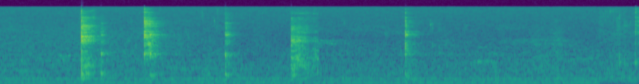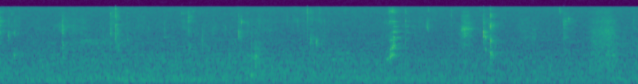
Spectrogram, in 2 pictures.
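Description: Eating utensils clinking against a black earthenware stew pot as the egg in kimchi stew is broken up and stirred, five sharp clinks in the first five seconds. Softer clinks near the end as a spoon scoops rice.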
